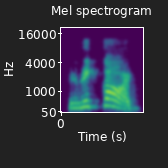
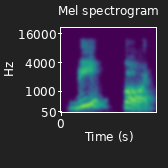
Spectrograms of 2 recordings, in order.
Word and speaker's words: record: when we talk about the word record so we are putting the more emphasis on the word read right so the stress is on the first syllable when it is a noun record and on the second syllable when it's a verb so cord here is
